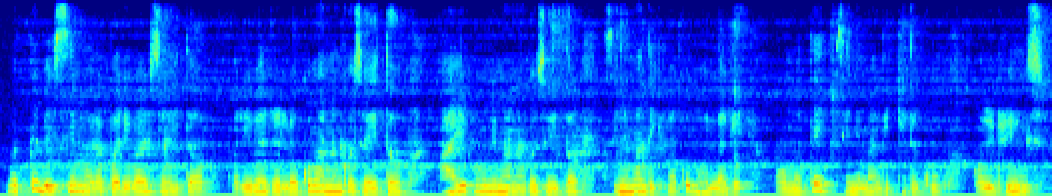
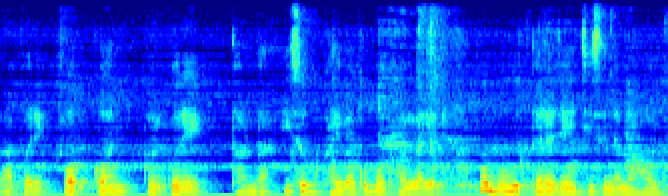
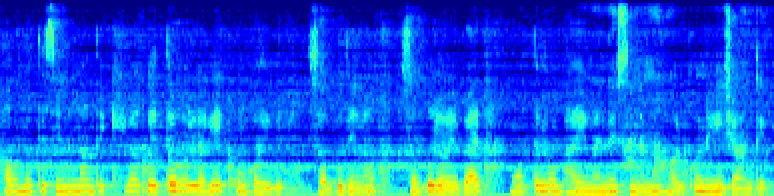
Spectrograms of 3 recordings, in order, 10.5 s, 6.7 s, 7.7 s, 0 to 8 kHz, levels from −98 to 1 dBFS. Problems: constant background noise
